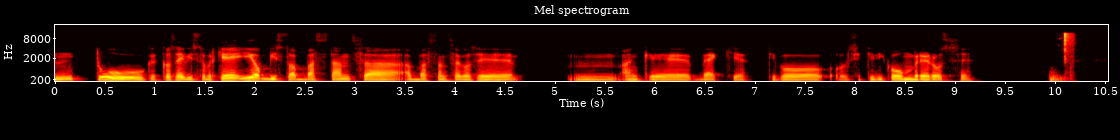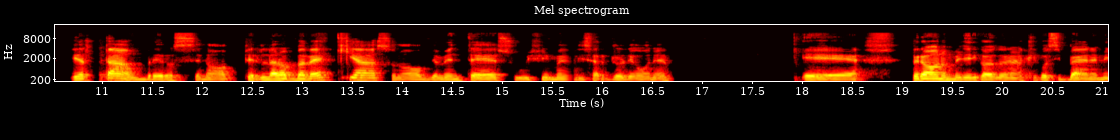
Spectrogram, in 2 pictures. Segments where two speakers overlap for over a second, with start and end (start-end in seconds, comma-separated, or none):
none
